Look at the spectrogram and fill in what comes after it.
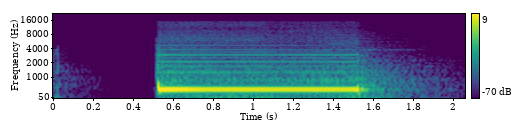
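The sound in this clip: A telephone call tone on an outgoing call placed from a mobile phone: one steady, mid-pitched tone lasting about a second, starting abruptly and cutting off, heard alone with silence around it.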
